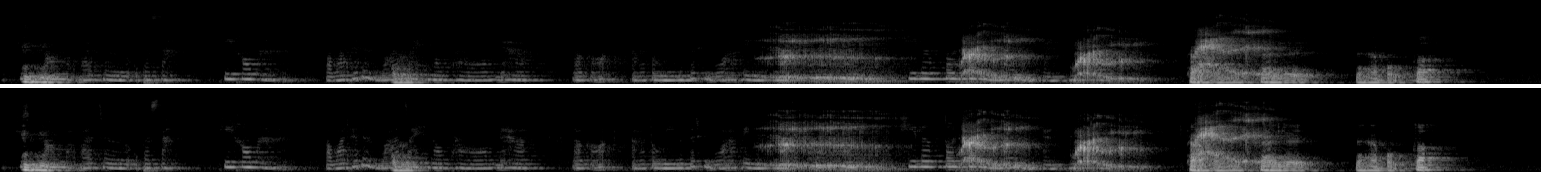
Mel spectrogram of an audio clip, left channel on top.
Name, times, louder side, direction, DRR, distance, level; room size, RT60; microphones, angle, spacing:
voice 1, 0.2-1.8 2.2-2.9 3.3-5.3 5.7-6.0 6.3-8.6 9.0-11.2 13.7-14.2, right 1 dB, 40° right, 2 dB, 1.0 m, -40 dB
sound 1, 7.6-9.1 9.6-10.4 10.7-11.5 11.9-12.8, right 2 dB, 15° right, 0.5 m, -33 dB
voice 2, 11.9-13.1 13.6-14.2, right 3 dB, 70° right, 3 dB, 0.8 m, -31 dB
11.0 x 8.3 x 3.9 m, 0.85 s
head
